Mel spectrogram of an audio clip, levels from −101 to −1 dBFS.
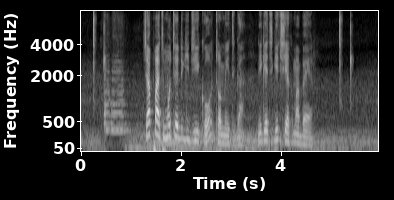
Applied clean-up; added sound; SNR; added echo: none; Bus / Vehicle horn, car horn, honking; 13 dB; none.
